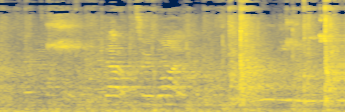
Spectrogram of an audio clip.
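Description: Squash rally on a glass-walled court: the ball struck by racquets and hitting the walls, with a sharp hit about three seconds in, over background voices.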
